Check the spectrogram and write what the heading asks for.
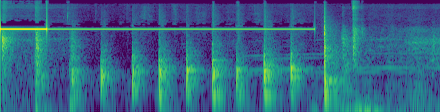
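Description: A steady high-pitched electronic tone, loud for its first half second and then quieter, over a fast regular ticking of about four ticks a second. Both stop about three seconds in.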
